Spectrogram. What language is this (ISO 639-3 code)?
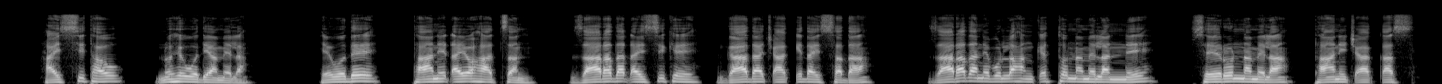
gof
